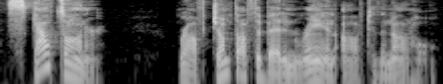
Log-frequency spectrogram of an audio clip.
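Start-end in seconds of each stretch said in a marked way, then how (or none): 0.1-1.1 slow, proud little mouse vow; eager promise. A narrator's reading. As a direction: swear it proudly.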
